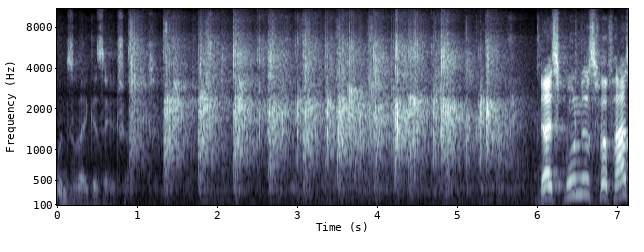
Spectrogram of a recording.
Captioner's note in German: Beifall bei der CDU und dem BÜNDNIS 90/DIE GRÜNEN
